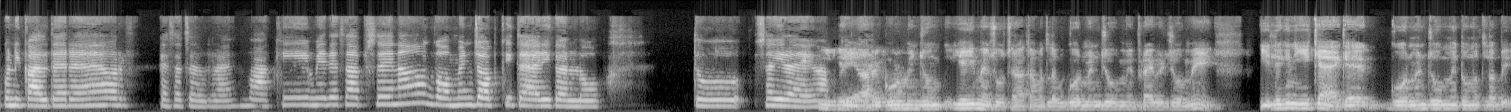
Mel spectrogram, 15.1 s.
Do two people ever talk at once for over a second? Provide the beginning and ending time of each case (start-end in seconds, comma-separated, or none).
none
